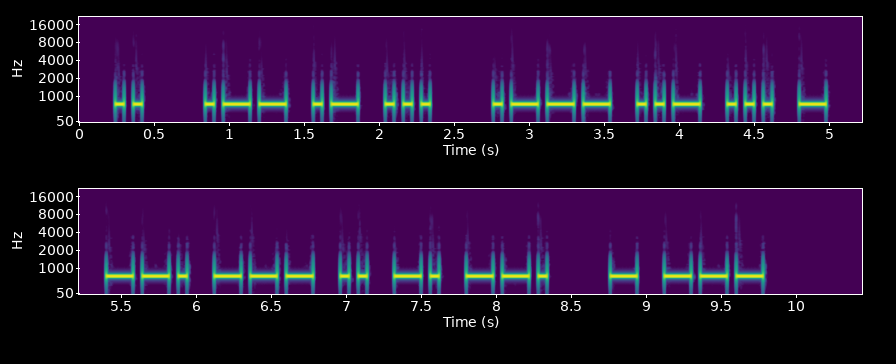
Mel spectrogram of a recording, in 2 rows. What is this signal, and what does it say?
Morse code, heard as a keyed tone, about 20 wpm, 700 Hz. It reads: I WAS JUST GOING TO
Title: Sets of 5 Words Encore 20wpm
